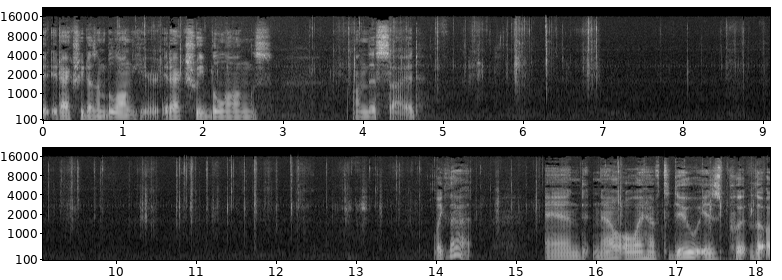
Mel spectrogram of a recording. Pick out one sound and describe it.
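A puzzle cube clicks and rattles as its layers are turned.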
